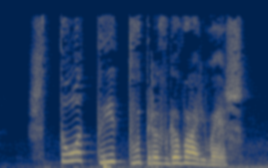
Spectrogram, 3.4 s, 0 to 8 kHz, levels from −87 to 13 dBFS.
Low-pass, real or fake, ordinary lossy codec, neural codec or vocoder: 7.2 kHz; real; MP3, 32 kbps; none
